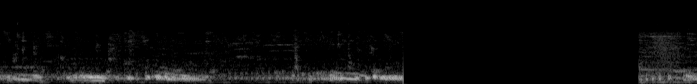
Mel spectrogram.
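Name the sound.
blue checker pigeons cooing, male and female pair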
